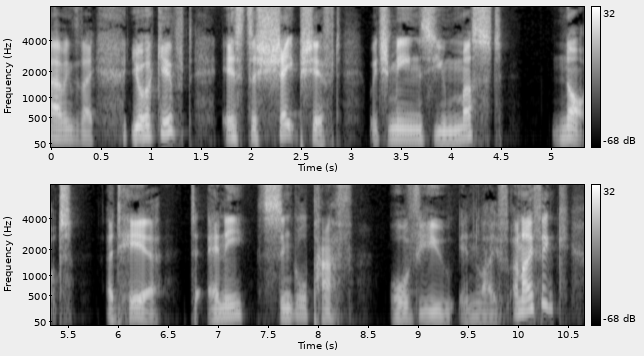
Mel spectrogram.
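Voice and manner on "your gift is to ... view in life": mock-earnest reading; reading aloud. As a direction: read it like a horoscope entry.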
